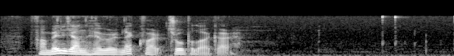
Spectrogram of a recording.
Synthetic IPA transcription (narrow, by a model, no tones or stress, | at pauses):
famɪljanɦeːʋəɹnɛkʋa̰ɹt̪ʰɾuːpʊlɔ̰ʏka̰ɹ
